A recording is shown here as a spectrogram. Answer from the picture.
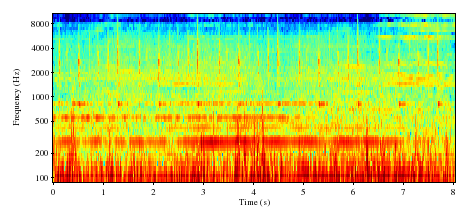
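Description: Background music of slow, long-held droning tones over a steady low rumble.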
